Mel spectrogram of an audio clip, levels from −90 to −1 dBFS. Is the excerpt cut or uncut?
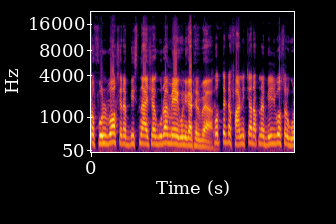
cut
